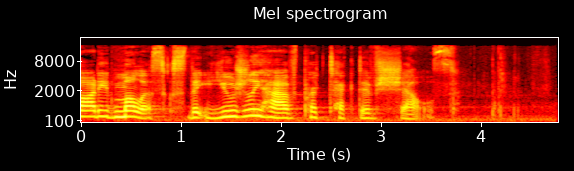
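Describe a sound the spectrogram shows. A woman reads aloud calmly, close to a microphone.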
